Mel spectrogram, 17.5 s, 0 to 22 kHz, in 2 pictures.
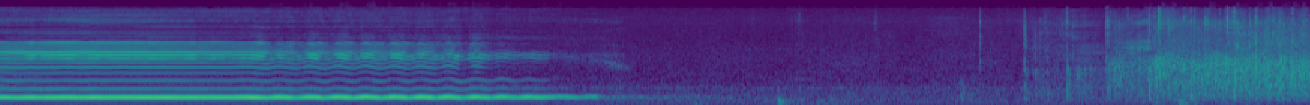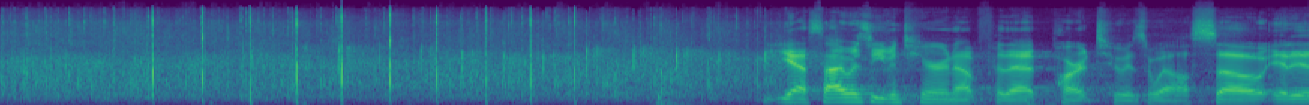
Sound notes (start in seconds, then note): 6.8 clapping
